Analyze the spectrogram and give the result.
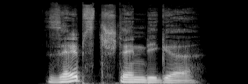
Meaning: inflection of selbstständig: 1. strong/mixed nominative/accusative feminine singular 2. strong nominative/accusative plural 3. weak nominative all-gender singular
- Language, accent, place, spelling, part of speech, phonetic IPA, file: German, Germany, Berlin, selbstständige, adjective, [ˈzɛlpstʃtɛndɪɡə], De-selbstständige.ogg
